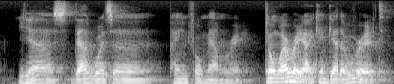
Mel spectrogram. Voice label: example sad; emotion-diarization

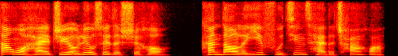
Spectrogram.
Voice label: zh cn sample

